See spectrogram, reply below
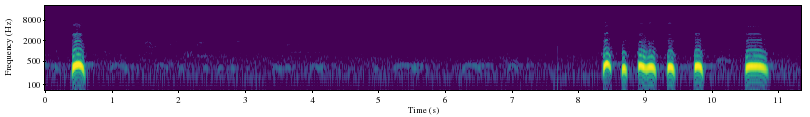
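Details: Male and female Great Horned Owls hooting back to a person's calls: one deep hoot, soft distant replies, then a close rhythmic run of six hoots, the last one drawn out.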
